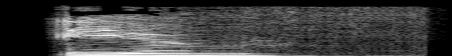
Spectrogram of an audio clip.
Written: ium

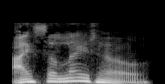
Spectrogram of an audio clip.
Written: isolato

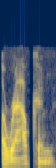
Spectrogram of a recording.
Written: Araucan

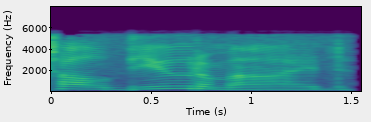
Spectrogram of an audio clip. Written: tolbutamide

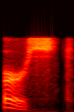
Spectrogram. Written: erst

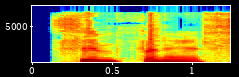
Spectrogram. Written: symphonist

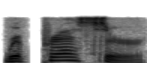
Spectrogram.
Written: repressor

